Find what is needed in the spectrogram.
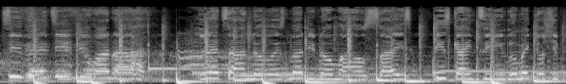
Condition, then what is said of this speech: None; typical speech.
